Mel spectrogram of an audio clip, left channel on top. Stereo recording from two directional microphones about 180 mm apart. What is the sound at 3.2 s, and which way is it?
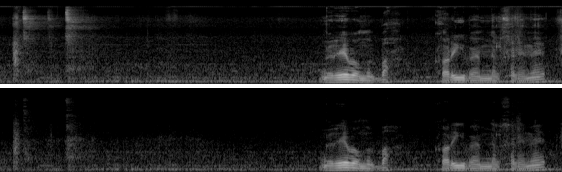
Speech, centre (ahead or behind).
